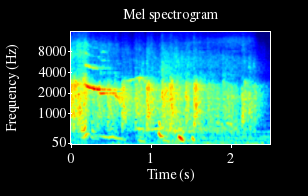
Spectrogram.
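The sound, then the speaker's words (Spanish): A crowd claps steadily, a dense and sustained wash of applause, while a man talks over it throughout; the clapping holds loud for the whole stretch and thins slightly at the end. “La verdad es que, oye, en mi caso no, pero en vuestro caso son aplausos muy merecidos, ¿eh?”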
